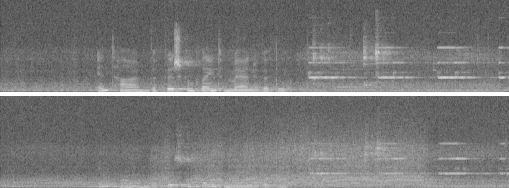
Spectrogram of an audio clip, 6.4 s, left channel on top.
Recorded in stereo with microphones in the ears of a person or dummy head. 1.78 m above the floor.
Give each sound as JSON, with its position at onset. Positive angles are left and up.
{"t": 1.2, "sound": "a woman speaking", "side_deg": 75, "distance_m": 0.8}
{"t": 3.7, "sound": "a microwave", "side_deg": 60, "distance_m": 5.0}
